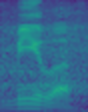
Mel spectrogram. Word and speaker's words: Myla: Ninja Myla. The Y is pronounced like I. So it's more of a Mila, I imagine.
